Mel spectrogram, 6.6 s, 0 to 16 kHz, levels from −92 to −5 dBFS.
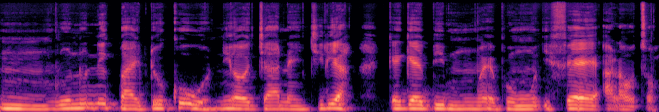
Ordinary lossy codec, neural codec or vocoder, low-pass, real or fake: none; vocoder, 44.1 kHz, 128 mel bands every 256 samples, BigVGAN v2; 14.4 kHz; fake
